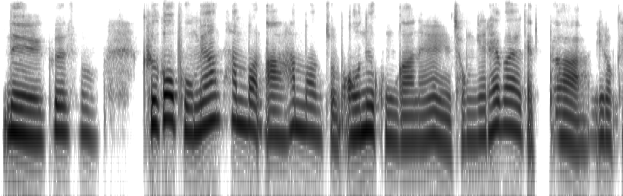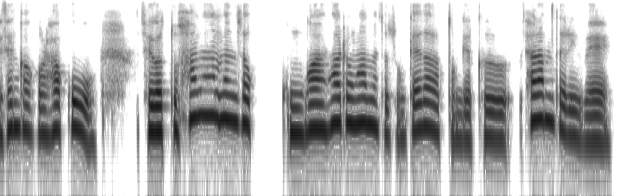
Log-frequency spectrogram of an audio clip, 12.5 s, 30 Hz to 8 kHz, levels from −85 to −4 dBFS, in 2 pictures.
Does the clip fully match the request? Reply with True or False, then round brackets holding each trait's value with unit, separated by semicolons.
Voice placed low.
False (195 Hz)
